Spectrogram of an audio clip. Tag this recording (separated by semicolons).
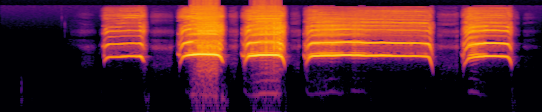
woman; cry; scream; pain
